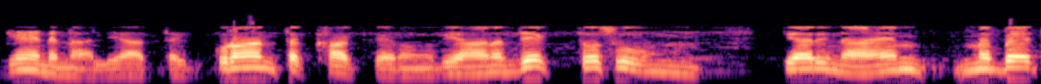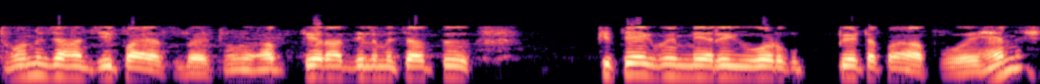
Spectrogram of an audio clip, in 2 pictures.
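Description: A man with a husky voice and a Mewati accent, chatting casually in a private phone call. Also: mid-range voice, expressive, normal speed. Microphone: telephone. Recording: muffled, tinny phone call recording.

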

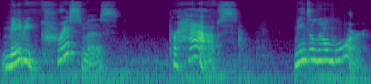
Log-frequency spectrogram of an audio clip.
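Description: A woman reading aloud, voicing the grouchy male Grinch as he muses slowly and quietly. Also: high-pitched, sing-song, pitched above the performer's own voice, heavily acted. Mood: wondering.

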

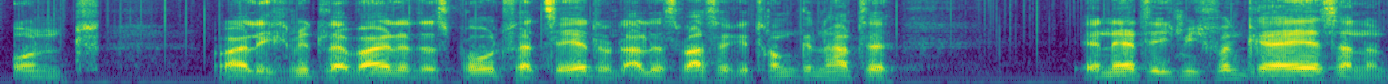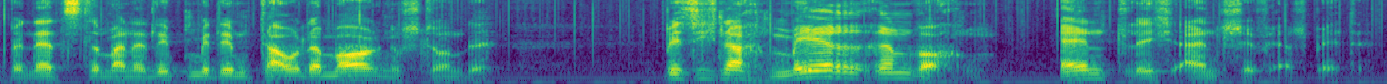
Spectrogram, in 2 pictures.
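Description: An actor playing an adventurous seafarer who recounts his perils in dramatic, intense audio play narration, swinging from hushed to urgent. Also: low-pitched, expressive, moderate pace, big-room sound. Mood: measured recounting. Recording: noisy vinyl record transfer.

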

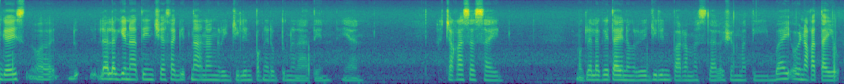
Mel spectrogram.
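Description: Slow, halting Filipino woman teaching sewing. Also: fairly low pitch, creaky, a little mellow, slight background noise. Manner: halting, searching for words, often addressing viewers. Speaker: dressmaker giving a sewing tutorial. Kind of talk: casual step-by-step voice-over tutorial.

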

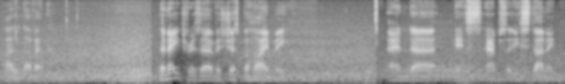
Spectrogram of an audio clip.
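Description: A man in his forties, from England, chatting casually outdoors on a beach, relaxed with lots of ums and uhs. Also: on the low side, brisk. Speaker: bushcraft vlogger. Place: outdoors on a sunny beach, windy. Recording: loud wind and sea noise.

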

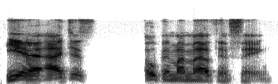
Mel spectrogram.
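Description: A man's voice: low voice, expressive, a little slow, dry recording. A man in his fifties, a singer and voice actor, answering interview questions in a reflective, conversational way. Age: 50s. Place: indoor room, video call. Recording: dull, lo-fi video call audio.

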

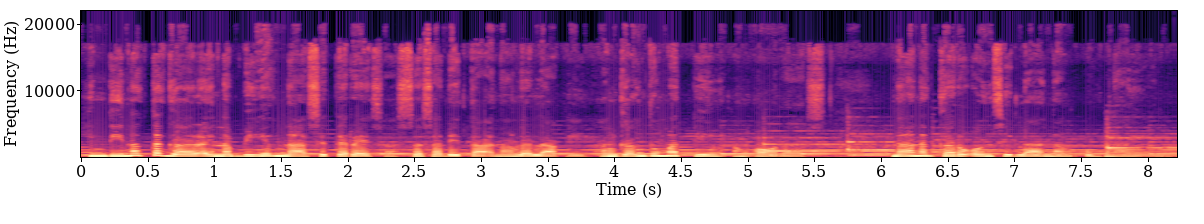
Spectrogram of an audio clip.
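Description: A woman's voice: medium pitch, moderate pace. A woman with a Filipino accent narrating a scripted radio drama as a storyteller. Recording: music playing behind the voice. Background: instrumental music.

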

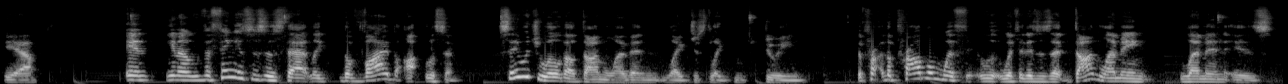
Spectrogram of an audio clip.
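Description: A young man streaming a game from home on a headset, chatting loudly and casually, swearing and restarting often. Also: medium pitch, huge pitch swings, a little slow, breathy edge. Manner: loud, rambling, swears freely, many restarts. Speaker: streamer and podcast host. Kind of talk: casual chat while gaming. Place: home room at a gaming desk.

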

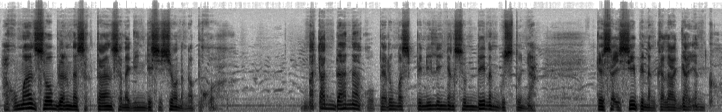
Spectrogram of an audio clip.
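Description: A man's voice: on the low side, lively intonation, pushed and bright, husky, exaggerated voice. A weary old grandfather. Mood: weary, hurt. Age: older. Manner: slow, weary and subdued. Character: elderly grandfather, hurt and resigned. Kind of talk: radio drama acting.

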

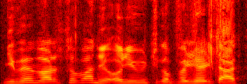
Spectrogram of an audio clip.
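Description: A middle-aged man from Poland, high and rambling, swearing a lot in a casual talk on a city street at night. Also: fast talker. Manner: crude and sweary, rambling, mixes in broken English. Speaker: homeless man interviewed on the street. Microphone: vlogger's handheld camera mic.

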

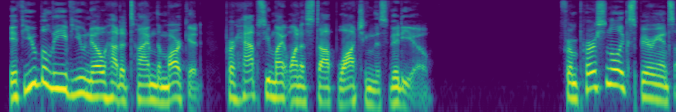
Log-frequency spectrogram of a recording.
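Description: A man presenting a scripted finance explainer in a didactic, measured manner with rhetorical questions. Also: mid-range voice, no room sound, clean studio sound.

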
